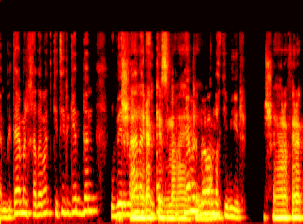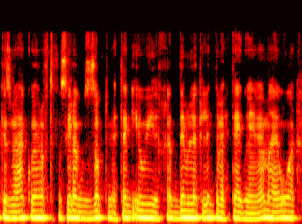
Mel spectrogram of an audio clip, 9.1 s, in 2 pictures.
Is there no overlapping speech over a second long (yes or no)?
no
